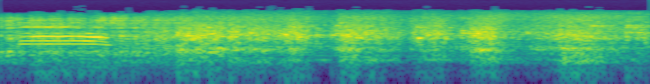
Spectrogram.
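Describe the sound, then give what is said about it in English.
A train, the presidential special, pulls into a station, rumbling steadily, a brief horn-like tone sounding at the start before the rolling clatter of rail cars carries on, swelling and easing in waves with no one speaking. “Why, when the presidential special pulled in, I'm the guy who stood on the platform singing, "….”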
